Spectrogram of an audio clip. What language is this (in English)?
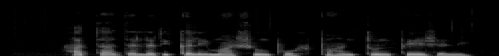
Pashto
